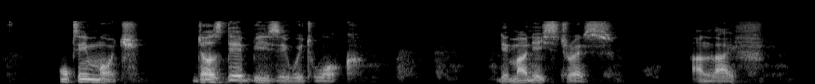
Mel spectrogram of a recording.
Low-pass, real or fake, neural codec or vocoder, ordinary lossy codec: none; fake; codec, 16 kHz, 16 kbps, FunCodec, trained on Chinese and English, 50 frames a second; none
